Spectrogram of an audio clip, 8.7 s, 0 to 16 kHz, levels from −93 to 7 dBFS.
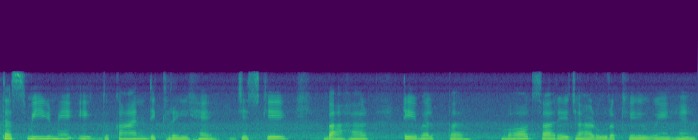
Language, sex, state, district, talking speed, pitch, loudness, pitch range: Hindi, female, Madhya Pradesh, Katni, 115 wpm, 205 Hz, -19 LUFS, 200-220 Hz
